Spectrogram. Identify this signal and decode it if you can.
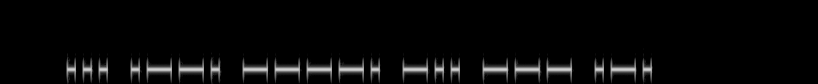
Morse code, heard as a keyed tone, about 15 wpm, 700 Hz. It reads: SP9DOR
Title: DXCC-100 Call Signs - 6 Characters - Repeated 3x - 15wpm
